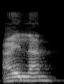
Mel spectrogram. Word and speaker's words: island: Island, recuerden cuando dicen con isla, no pronuncian la S. Island caretaker.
